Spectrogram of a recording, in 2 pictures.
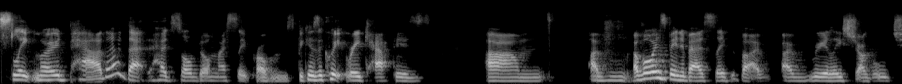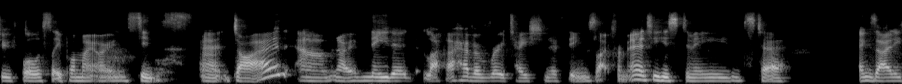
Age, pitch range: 20-39, 165-220 Hz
